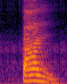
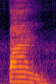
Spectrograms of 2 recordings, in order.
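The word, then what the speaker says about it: tãi: Tain. La A es nasal. Recuerde la virgulilla, entonces se pronuncia acá en la nasalidad. Tain. No digo tai. Tain. ¿Vio que suena distinto?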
